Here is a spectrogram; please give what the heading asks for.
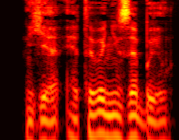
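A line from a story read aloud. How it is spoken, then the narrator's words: Quiet. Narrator (Russian): проговорил тихо Нед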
